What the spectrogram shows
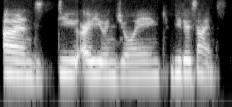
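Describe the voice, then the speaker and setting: A young woman hosts a casual interview at a medium pitch. Her audio is dry and a little dull, with conversational, informal phrasing. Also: level tone, a little fast, dry recording. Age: young adult. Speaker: podcast host, student.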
